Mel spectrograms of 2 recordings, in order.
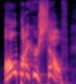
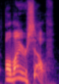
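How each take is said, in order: First: ALL pitched way up high; high, incredulous stress on "all"; emphatic repeat. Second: Said in the usual way. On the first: Real, not acted. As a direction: stretch and lift "all" in amazement.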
